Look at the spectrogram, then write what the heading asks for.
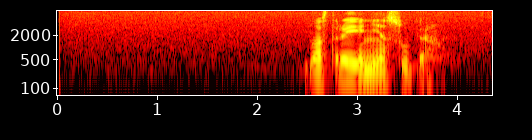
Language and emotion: Russian, neutral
